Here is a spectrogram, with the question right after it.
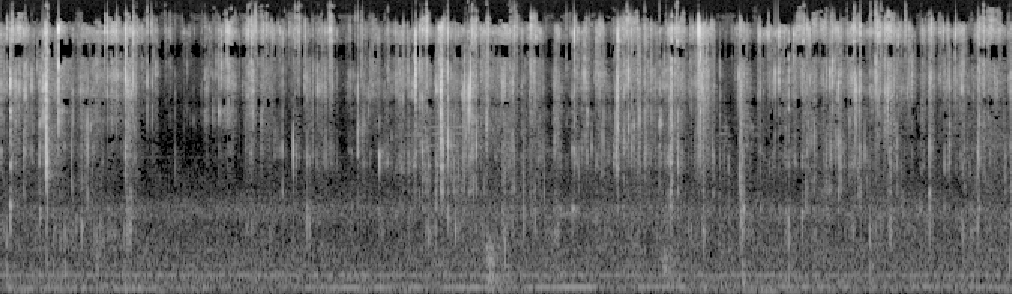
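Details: A corgi eating chicken chews noisily, with wet crunches and clicking bites over a low steady hum.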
